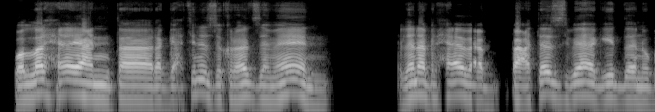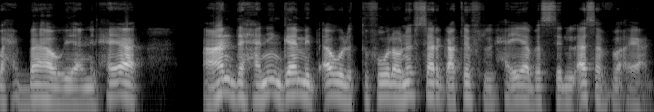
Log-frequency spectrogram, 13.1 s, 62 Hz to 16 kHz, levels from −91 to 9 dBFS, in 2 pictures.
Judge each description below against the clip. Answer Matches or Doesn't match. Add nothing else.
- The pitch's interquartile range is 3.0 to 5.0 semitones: Matches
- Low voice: Matches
